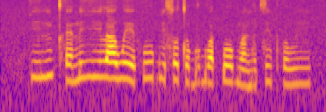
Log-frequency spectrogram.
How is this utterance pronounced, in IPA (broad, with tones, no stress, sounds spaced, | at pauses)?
k iː˨ ŋ ʊ˦ kʰ ɛ˨ n i˦ ɣ iː˦ l aː˦ w eː˦˨ f uː˦ ɓ i˨ s o˦ t o˨ ɡ o˦ ɡʷ aː˨ k͡p oː˦ b ã˨ ɡ ũ˨ t͡s i˨ pʰ ʊ˨ β i˦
